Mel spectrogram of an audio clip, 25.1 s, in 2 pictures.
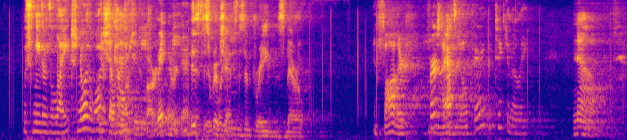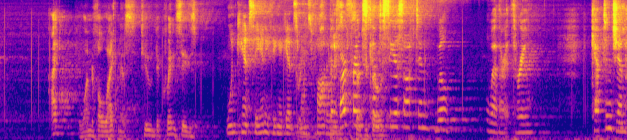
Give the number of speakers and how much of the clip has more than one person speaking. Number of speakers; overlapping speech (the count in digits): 6, about 23%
